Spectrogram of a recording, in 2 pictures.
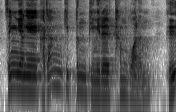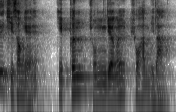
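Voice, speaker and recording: A man's voice: medium pitch, a little mellow, reverberant, voice pushed up. A man voicing a poised woman executive who gives an earnest, formal lecture in a scripted audio drama. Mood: respectful, formal. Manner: formal, deliberate, rhetorical.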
